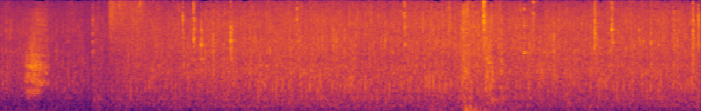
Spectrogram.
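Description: Tyres crunch and rustle over a dirt track.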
